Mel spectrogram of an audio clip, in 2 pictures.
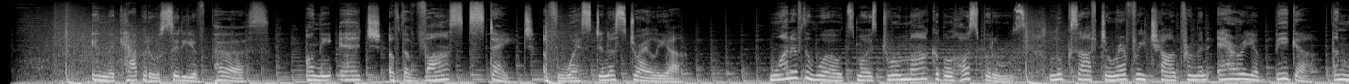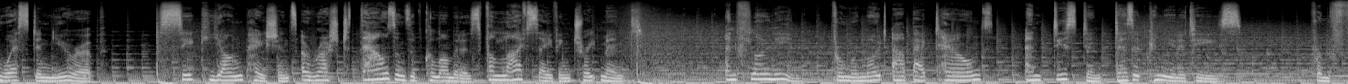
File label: Narration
